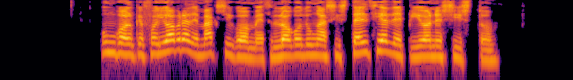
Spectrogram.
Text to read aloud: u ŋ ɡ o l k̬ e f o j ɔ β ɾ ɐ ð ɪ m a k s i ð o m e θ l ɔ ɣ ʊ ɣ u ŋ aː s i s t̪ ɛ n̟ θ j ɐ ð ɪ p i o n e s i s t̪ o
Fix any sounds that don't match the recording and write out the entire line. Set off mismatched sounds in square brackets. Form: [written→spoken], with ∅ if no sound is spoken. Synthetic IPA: u ŋ ɡ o l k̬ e f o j ɔ β ɾ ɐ ð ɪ m a k s i [ð→ɣ] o m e θ l ɔ ɣ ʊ [ɣ→ð] u ŋ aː s i s t̪ ɛ n̟ θ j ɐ ð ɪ p i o n e s i s t̪ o

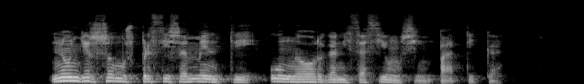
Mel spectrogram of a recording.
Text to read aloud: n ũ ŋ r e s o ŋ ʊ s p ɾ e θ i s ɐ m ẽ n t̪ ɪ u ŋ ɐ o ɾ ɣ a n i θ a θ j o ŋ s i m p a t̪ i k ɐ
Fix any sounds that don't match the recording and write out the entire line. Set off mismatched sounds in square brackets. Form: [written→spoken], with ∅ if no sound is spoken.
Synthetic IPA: n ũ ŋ [r→ʎ] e s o [ŋ→m] ʊ s p ɾ e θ i s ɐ m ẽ n t̪ ɪ u ŋ ɐ o ɾ ɣ a n i θ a θ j o ŋ s i m p a t̪ i k ɐ

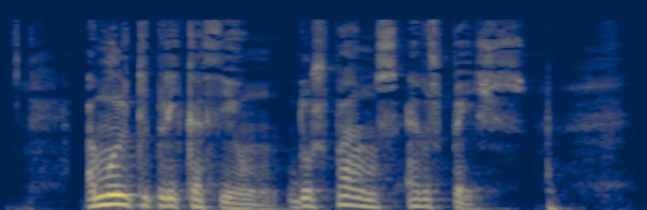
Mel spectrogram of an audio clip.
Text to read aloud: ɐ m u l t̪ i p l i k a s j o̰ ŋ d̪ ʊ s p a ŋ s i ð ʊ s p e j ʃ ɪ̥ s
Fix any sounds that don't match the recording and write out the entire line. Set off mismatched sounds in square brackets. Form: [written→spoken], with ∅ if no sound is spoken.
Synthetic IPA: ɐ m u l t̪ i p l i k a [s→θ] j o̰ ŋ d̪ ʊ s p a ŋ s [i→ɛ] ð ʊ s p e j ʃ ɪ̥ s

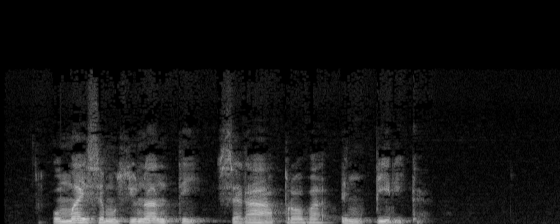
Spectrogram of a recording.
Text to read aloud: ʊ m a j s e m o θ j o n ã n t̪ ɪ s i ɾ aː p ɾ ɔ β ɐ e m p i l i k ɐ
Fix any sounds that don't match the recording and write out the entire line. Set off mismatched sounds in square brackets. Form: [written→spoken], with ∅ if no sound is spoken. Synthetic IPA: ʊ m a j s e m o θ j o n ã n t̪ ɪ s [i→e] ɾ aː p ɾ ɔ β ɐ e m p i [l→ɾ] i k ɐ

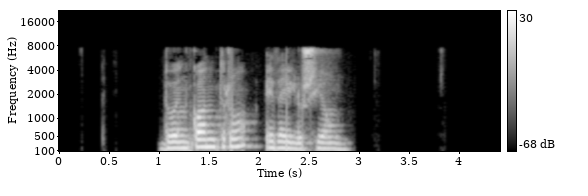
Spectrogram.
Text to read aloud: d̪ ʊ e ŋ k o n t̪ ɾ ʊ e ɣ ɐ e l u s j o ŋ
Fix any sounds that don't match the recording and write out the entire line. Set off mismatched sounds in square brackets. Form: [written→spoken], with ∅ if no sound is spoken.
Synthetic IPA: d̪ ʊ e ŋ k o n t̪ ɾ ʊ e [ɣ→ð] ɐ [e→i] l u s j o ŋ

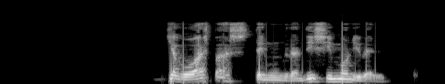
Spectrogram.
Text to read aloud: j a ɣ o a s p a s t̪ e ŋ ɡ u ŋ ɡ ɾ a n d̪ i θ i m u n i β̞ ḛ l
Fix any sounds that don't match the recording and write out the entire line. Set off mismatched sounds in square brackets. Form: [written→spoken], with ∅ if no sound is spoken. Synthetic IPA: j a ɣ o a s p a s t̪ e ŋ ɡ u ŋ ɡ ɾ a n d̪ i [θ→s] i m [u→o] n i β̞ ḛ l

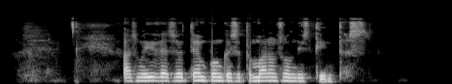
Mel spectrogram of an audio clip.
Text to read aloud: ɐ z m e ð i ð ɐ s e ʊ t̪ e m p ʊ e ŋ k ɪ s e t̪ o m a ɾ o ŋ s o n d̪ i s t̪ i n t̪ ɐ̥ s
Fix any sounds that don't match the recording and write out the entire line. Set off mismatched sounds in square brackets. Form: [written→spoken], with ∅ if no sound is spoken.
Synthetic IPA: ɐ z m e ð i ð ɐ s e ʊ t̪ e m p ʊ e ŋ k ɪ s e t̪ o m a ɾ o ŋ s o n d̪ i s t̪ i n t̪ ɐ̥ s

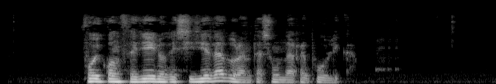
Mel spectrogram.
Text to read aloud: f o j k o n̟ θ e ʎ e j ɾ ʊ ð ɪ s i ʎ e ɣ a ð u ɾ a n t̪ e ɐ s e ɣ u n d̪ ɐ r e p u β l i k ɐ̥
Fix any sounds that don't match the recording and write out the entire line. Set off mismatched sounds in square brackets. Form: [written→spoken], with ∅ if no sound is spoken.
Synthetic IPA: f o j k o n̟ θ e ʎ e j ɾ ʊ ð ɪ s i ʎ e [ɣ→ð] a ð u ɾ a n t̪ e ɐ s e ɣ u n d̪ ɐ r e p u β l i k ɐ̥

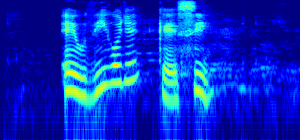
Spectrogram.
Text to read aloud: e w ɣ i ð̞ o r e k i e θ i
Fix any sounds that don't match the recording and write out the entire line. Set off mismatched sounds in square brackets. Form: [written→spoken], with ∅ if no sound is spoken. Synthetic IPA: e w [ɣ→ð] i [ð̞→ɣ̞] o [r→ʎ] e k [i→e] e [θ→s] i

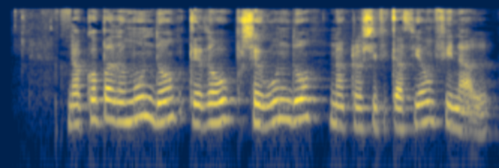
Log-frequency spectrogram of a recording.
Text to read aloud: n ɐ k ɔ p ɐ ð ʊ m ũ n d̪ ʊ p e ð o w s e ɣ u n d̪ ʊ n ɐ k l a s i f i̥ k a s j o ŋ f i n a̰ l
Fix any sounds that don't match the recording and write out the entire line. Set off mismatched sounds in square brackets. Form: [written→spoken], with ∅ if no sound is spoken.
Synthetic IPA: n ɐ k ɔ p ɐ ð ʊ m ũ n d̪ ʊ [p→k] e ð o w s e ɣ u n d̪ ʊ n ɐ k l a s i f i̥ k a [s→θ] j o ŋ f i n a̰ l

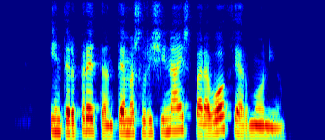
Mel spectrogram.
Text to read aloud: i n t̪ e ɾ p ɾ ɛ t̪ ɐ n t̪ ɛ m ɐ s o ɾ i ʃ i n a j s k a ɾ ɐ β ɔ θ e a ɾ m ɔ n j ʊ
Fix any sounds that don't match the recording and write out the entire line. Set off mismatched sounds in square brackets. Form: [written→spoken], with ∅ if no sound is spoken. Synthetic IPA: i n t̪ e ɾ p ɾ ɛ t̪ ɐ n t̪ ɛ m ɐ s o ɾ i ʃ i n a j s [k→p] a ɾ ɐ β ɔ θ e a ɾ m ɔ n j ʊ

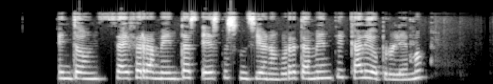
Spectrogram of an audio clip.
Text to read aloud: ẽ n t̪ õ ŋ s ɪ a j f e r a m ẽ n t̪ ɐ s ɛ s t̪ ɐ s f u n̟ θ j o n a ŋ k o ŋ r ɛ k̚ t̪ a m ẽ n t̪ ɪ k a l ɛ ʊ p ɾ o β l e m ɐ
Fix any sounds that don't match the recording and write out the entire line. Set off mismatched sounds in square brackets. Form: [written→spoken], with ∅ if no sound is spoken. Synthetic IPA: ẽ n t̪ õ ŋ s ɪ a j f e r a m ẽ n t̪ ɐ s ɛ s t̪ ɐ s f u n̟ θ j o n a ŋ k o [ŋ→∅] r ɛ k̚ t̪ a m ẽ n t̪ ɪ k a l ɛ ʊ p ɾ o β l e m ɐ

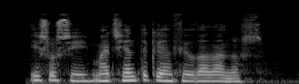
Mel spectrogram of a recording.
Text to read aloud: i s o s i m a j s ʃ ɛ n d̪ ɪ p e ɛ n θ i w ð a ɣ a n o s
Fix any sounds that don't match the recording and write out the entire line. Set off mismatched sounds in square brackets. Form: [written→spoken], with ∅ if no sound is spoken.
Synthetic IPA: i s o s i m a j s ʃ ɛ n [d̪→t̪] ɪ [p→k] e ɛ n θ i w ð a [ɣ→ð] a n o s

